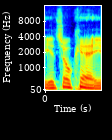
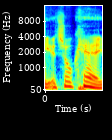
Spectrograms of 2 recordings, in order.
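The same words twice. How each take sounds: First: Lower soothing reassurance. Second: Calm them down gently; soothing reassurance. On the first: Comforting a timid critic, lower and soothing. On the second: Soothing a scared critic, reassuring. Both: Acted. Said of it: "don't be afraid of your own shadow".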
